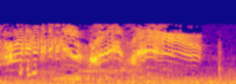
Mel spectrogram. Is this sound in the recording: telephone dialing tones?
no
